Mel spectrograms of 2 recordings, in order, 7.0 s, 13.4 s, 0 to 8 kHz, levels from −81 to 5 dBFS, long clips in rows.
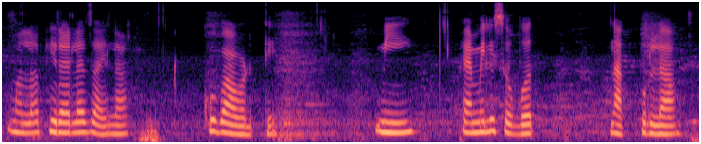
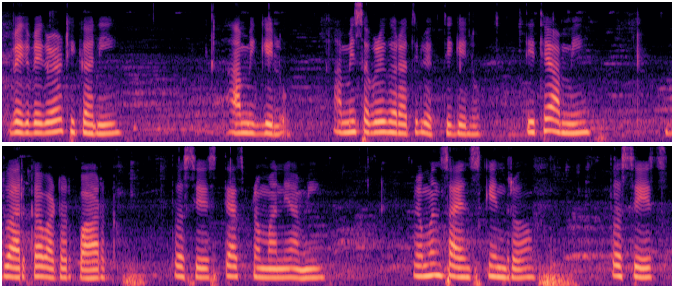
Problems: constant background noise, continuous background conversations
